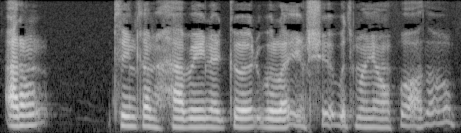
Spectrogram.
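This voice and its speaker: A young woman in her twenties opens up in a subdued personal monologue. Her voice is dark and gravelly, and her delivery stays slow and flat. She stumbles, restarts and repeats words as she talks. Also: medium pitch. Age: 20s. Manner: subdued and troubled.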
